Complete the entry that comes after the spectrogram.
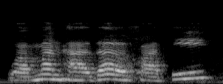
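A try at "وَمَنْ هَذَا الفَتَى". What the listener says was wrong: Fata, bukan fati ya, fata.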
